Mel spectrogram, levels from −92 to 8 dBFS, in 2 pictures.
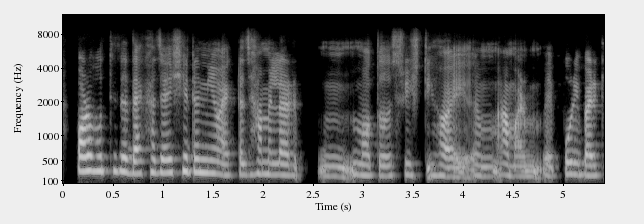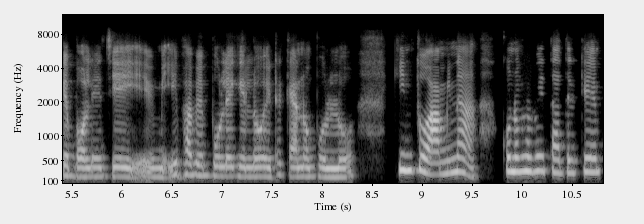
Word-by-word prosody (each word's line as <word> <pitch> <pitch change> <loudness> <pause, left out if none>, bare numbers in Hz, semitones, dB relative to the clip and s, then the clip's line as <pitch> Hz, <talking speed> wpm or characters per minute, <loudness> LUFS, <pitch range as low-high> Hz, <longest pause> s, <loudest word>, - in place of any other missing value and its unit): পরবর্তীতে 295 0 +5
দেখা 245 +2 0
যায় 260 0 +3
সেটা 285 -2 +2
নিয়েও 250 -2 0
একটা 215 +1 -5
ঝামেলার 225 -2 0 0.3
উম 195 -1 -6 0.2
মতো 210 -1 -3 0.2
সৃষ্টি 215 -4 -7
হয়। 185 -2 +2 0.2
এম 195 - -6 0.2
আমার 100 - -2 0.3
এ - - -10
পরিবারকে 205 -3 +1
বলে 180 0 +1
যে, 185 - +1 0.3
"এম 180 - -2 0.2
এভাবে 220 -2 -2
বলে 195 -1 0
গেলো। 185 0 0
এটা 185 +5 -6
কেনো 185 0 +1
বললো?" 175 0 +3 0.5
কিন্তু 310 -1 +4 0.2
আমি 235 +3 0
না 270 - +3 0.4
কোনো 285 -1 +5
ভাবেই 295 0 +2
তাদেরকে 255 +1 -2
225 Hz, 165 wpm, -21 LUFS, 190-265 Hz, 0.5 s, পরবর্তীতে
